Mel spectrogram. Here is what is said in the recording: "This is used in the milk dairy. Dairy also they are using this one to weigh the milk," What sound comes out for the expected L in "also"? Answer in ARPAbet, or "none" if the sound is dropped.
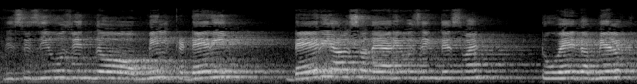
none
